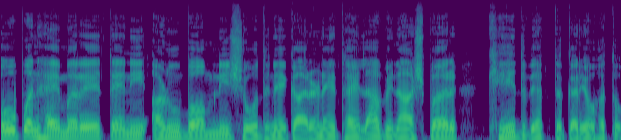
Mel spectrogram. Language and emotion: Gujarati, sad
